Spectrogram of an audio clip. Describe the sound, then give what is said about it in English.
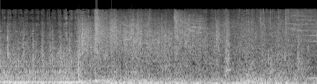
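A tank hit by a bazooka round explodes in a war film: a loud, deep boom bursts out and rolls into a sustained, roaring rumble that fills the whole clip. “He runs out, kneels, and aims. The tank bursts into flames.”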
